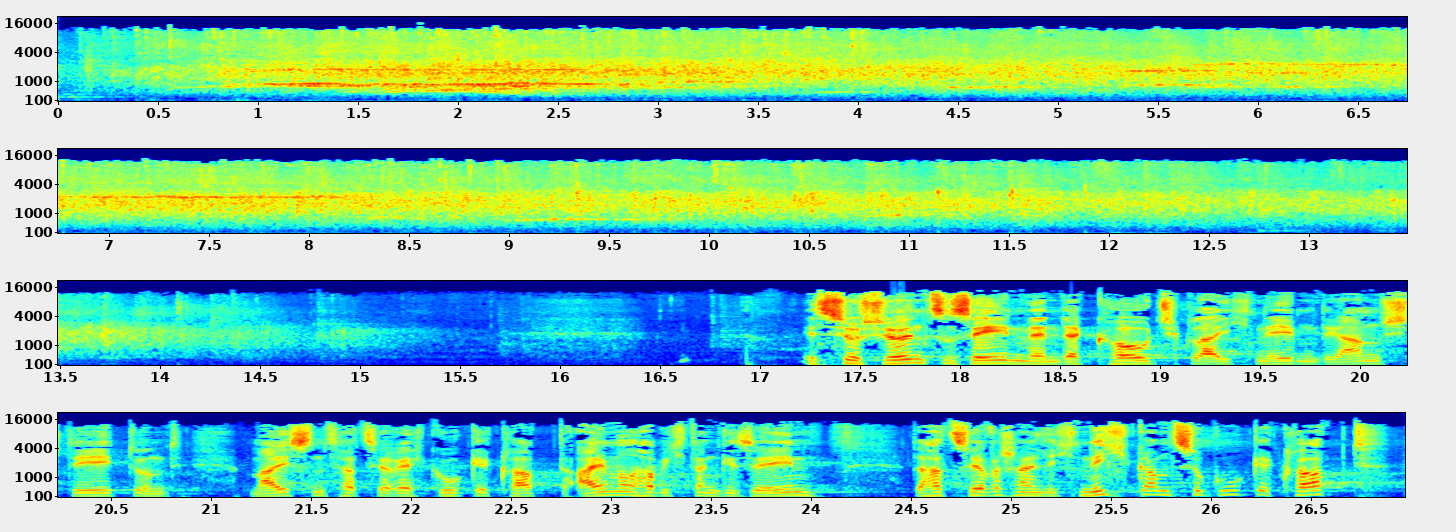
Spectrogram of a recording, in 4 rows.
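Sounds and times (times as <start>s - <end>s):
audience applause for a children's performance: 0.0s - 15.2s
speech: 17.2s - 26.9s.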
